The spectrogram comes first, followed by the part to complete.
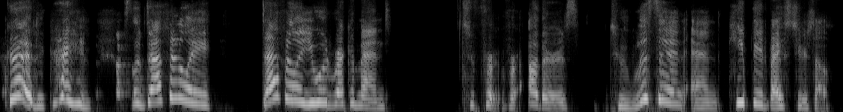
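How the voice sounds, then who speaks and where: A woman interviewer with a fairly high, expressive voice that rises and falls a lot. She asks questions and chimes in with brief, encouraging replies. The sound is dry and close. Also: moderate pace, no echo. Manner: supportive, short affirmations. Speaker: podcast host.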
